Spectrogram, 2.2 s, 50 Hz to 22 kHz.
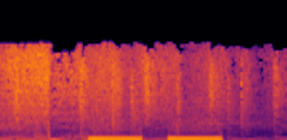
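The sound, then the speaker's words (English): An outgoing phone call to Limerick ringing: two steady electronic ring tones, each about 0.4 seconds, separated by a short pause, heard clearly over a faint background. “It's ringing.”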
